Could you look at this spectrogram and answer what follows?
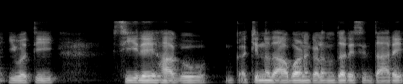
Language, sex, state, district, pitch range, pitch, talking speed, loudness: Kannada, male, Karnataka, Bangalore, 90-95 Hz, 90 Hz, 105 wpm, -21 LUFS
